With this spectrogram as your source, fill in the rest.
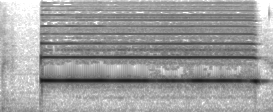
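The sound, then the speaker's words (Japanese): A recorder sounds a single high B, a clear, steady, fairly loud note held for nearly three seconds with a crisp start and a clean cutoff, and no talking over it. “はい、次し。”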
